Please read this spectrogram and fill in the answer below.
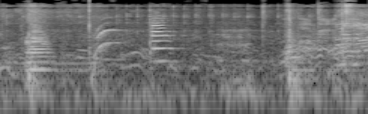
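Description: One-man band playing an upbeat instrumental passage with regular drum strokes, with onlookers' voices over the music.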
